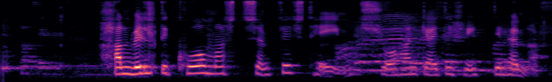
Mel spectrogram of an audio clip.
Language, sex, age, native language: Icelandic, male, 18-19, Icelandic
